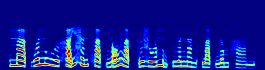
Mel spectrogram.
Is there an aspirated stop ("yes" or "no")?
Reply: no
